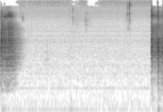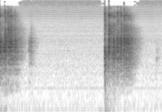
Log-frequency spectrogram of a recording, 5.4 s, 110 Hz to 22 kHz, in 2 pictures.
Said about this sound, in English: I got to roll 3 dice.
